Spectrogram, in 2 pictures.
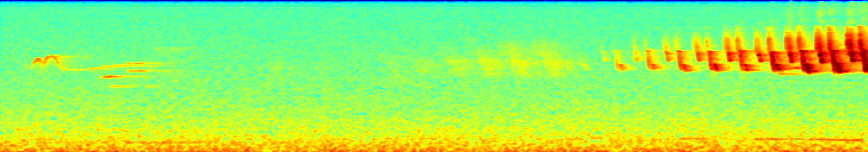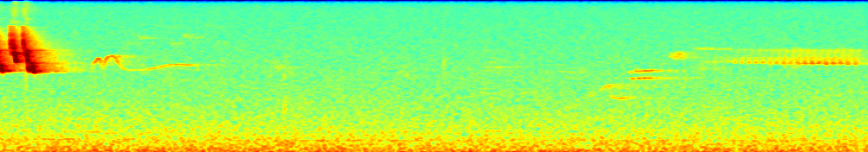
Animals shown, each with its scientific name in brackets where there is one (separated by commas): Pine Warbler (Setophaga pinus), Eastern Wood-Pewee (Contopus virens), Ovenbird (Seiurus aurocapilla), Wood Thrush (Hylocichla mustelina)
